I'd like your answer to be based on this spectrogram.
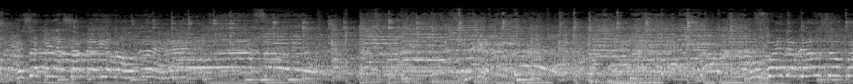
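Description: A packed carnival tent crowd at the 2015 Zalamea de la Serena carnival roars in a loud, sustained shout, many voices blending with cheering and background music throughout.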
